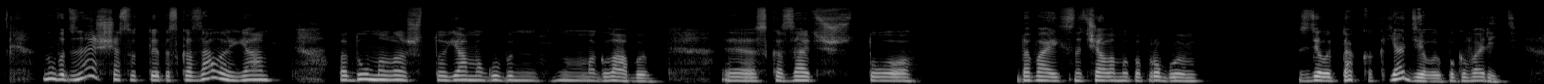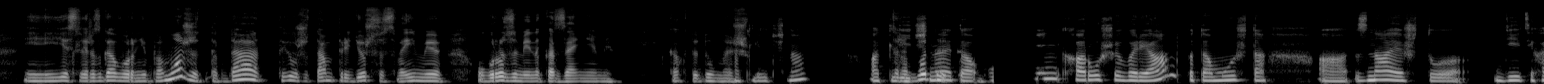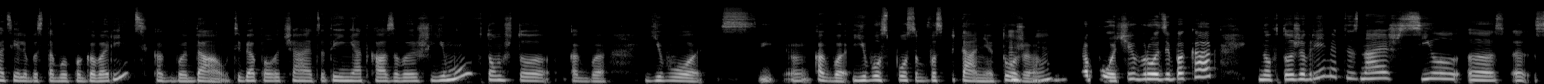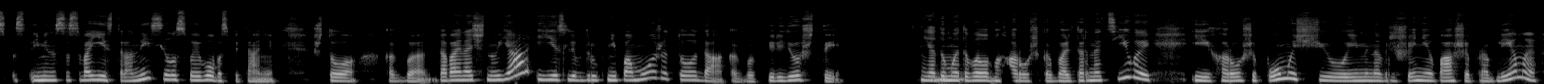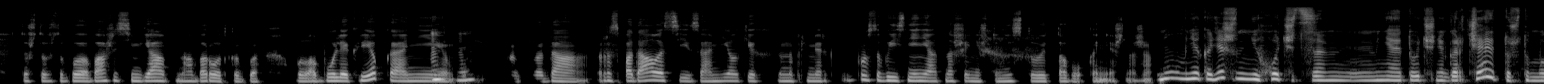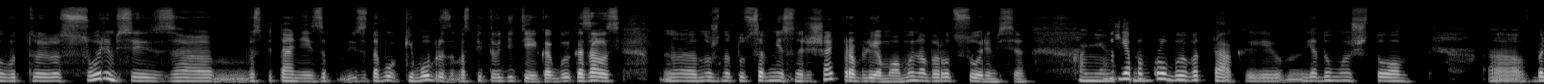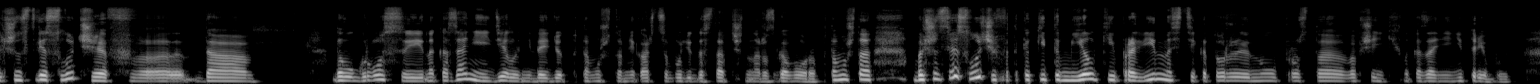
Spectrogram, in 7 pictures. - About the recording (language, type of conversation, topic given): Russian, advice, Как нам с партнёром договориться о воспитании детей, если у нас разные взгляды?
- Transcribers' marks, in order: inhale; tapping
